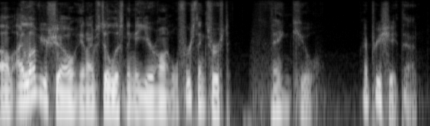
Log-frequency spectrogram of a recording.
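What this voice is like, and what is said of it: Usual voice. Nothing is said of it.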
